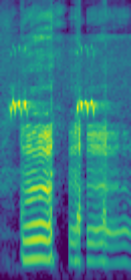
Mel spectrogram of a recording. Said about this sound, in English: So if I don't get crickets on this one here, I'm I'm laughing too much. It's crickets. Okay, it's cricket worthy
